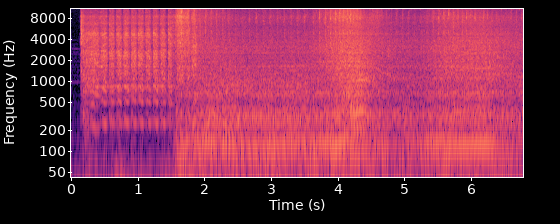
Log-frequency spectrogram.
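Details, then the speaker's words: First-gen Toyota Tundra start and heavy throttle: rapid ticking flutter riding the exhaust as revs rise, present since purchase; exhaust manifold leak, usually a cracked manifold, occasionally a gasket. "it's had a slight flutter when it starts and when I put it under heavy throttle you can actually hear it in this clip right here"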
